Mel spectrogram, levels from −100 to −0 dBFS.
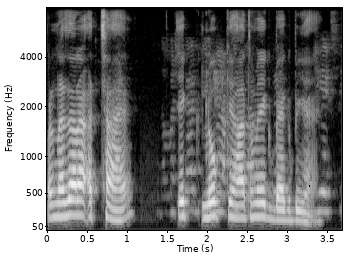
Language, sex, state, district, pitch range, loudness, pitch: Hindi, male, Chandigarh, Chandigarh, 170-205 Hz, -17 LUFS, 185 Hz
